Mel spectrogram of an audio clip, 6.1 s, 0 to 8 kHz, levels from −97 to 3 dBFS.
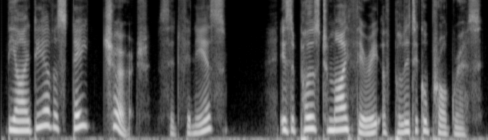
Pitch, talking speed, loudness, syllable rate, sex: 210 Hz, 155 wpm, -18 LUFS, 5.2 syllables/s, female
